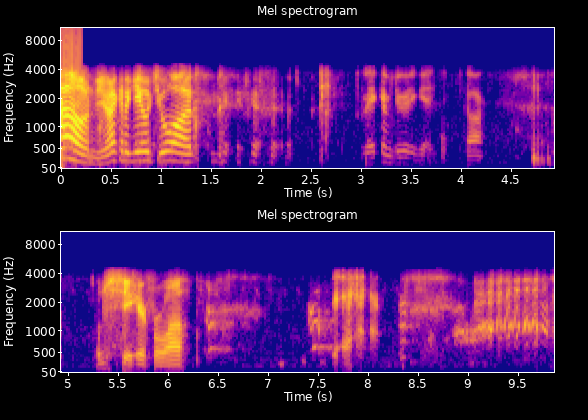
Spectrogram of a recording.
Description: A man is talking and a sheep bleats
